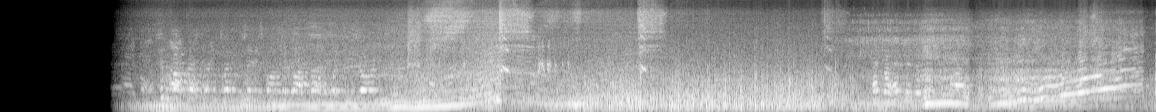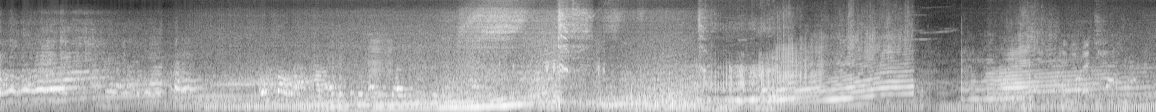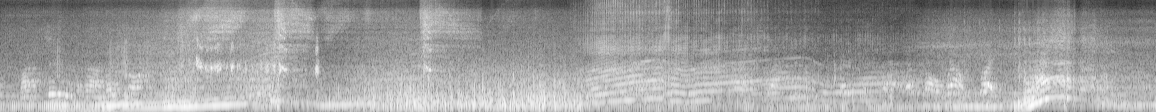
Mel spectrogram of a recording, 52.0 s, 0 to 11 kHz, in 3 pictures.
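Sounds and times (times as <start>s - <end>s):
car engine accelerating hard: 2.0s - 52.0s.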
